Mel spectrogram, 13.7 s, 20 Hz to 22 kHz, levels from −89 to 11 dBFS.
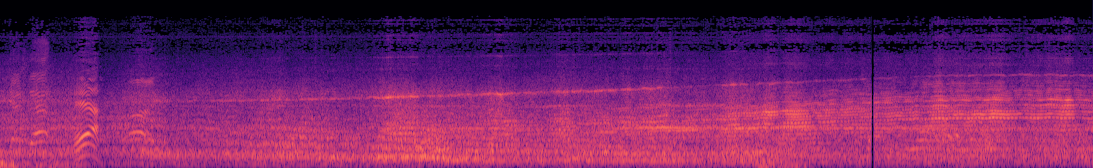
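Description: At 10.90 to 10.93 s, a gap at a join of encoded pieces drops about 37 ms of silence into continuous sound, left by untrimmed encoder delay and frame padding.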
